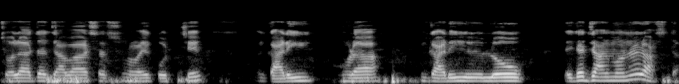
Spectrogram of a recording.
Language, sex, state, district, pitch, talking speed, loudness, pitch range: Bengali, male, West Bengal, Kolkata, 155 Hz, 105 wpm, -17 LUFS, 150-170 Hz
